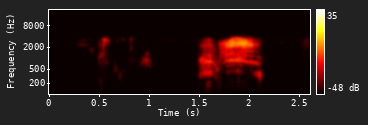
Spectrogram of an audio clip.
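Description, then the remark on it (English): A cat gives a few soft, short chirping sounds, then one long, drawn-out meow that rises and falls. It is clear, with no talking. “Well, shit, that's her meowing.”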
